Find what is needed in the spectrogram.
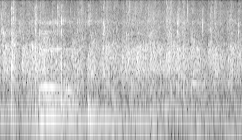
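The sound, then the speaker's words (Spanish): Audience applause at a gathering of a popular urban movement in Mexico: loud, dense clapping that continues throughout, with voices heard over the clapping near the start. “Por eso vamos a darnos un aplauso”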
